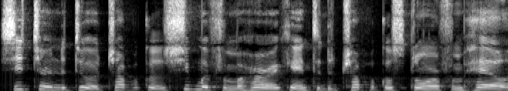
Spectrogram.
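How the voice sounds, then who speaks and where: An animated woman with an American accent speaks at a medium pitch and a fairly quick pace. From Michigan. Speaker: podcaster. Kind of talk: casual monologue.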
